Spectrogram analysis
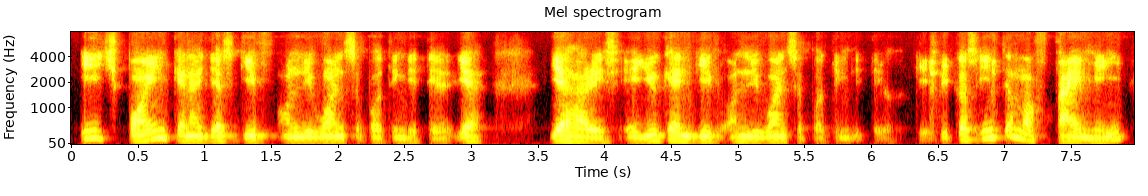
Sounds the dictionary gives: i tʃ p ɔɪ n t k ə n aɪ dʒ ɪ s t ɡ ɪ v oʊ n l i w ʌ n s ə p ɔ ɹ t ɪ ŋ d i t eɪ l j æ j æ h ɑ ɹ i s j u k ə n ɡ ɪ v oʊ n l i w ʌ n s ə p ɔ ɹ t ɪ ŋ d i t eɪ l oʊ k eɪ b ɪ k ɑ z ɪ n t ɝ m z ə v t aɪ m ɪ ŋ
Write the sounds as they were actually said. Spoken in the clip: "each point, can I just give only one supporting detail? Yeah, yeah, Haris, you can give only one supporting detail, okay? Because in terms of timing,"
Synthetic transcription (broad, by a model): i tʃ p ɔɪ n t k ə n aɪ dʒ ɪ s ɡ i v oʊ n l i w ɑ n s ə p ɔ t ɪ ŋ d i t eɪ l j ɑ j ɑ h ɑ ɹ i s j u k ə n ɡ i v oʊ n l i w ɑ n s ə p ɔ t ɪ ŋ d i t eɪ l oʊ k eɪ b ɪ k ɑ s ɪ n t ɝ m ə f t aɪ m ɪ ŋ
